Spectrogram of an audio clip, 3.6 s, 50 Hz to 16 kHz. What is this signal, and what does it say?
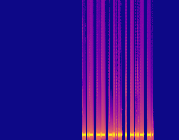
Morse code, heard as a keyed tone, about 45 wpm, 700 Hz. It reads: KM6EXN
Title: USA Call Signs - 6 Characters - Repeated 2x - 50wpm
